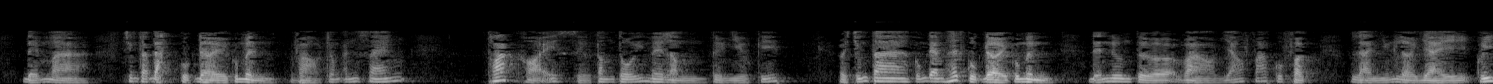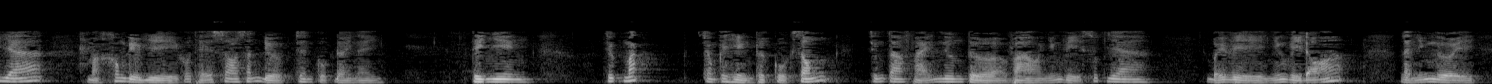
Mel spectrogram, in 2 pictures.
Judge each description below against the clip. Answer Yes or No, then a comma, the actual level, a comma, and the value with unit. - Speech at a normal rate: Yes, average, 175 wpm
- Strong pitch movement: Yes, wide, 6.0 semitones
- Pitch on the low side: Yes, low, 115 Hz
